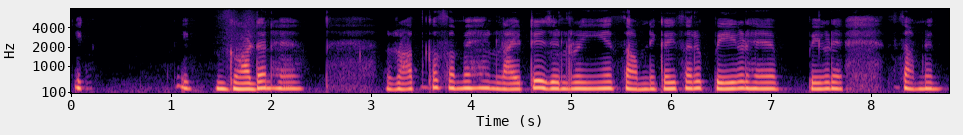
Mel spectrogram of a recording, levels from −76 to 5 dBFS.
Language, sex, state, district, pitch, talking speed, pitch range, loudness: Hindi, female, Bihar, Patna, 220 Hz, 145 wpm, 215-230 Hz, -15 LUFS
